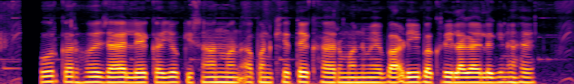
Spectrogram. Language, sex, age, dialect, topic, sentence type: Chhattisgarhi, male, 18-24, Northern/Bhandar, agriculture, statement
